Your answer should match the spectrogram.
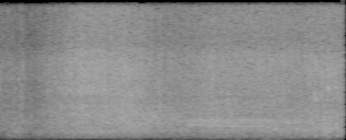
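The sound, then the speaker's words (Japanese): Ocean surf washing onto the shore in a steady, continuous rush of water, moderately loud, with no distinct breaks between waves and no voices. “海について私はその石を投げた”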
